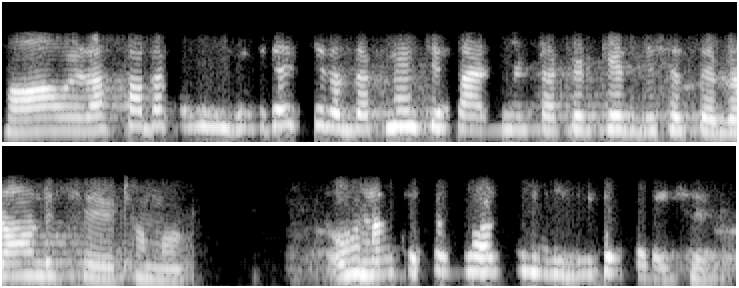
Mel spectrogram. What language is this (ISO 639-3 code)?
mai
